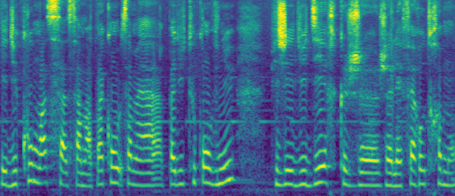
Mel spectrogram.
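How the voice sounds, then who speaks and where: Over music in the background, a woman speaks at a fairly slow pace with a medium pitch, fairly even intonation and very even loudness. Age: 40s. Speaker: nurse. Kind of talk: interview answer.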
